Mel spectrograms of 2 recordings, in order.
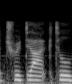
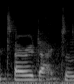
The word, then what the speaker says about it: pterodactyl: Why can't you hear a pterodactyl going to the bathroom? The P is silent.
